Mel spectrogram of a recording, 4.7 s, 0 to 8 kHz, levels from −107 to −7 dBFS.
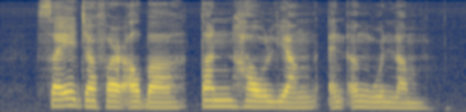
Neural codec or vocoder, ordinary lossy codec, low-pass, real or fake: none; none; none; real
